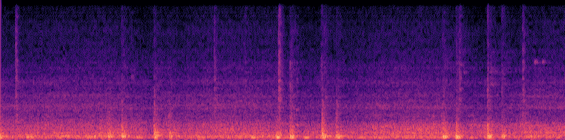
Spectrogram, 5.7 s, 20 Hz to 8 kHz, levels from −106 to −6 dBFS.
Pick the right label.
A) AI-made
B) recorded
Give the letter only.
A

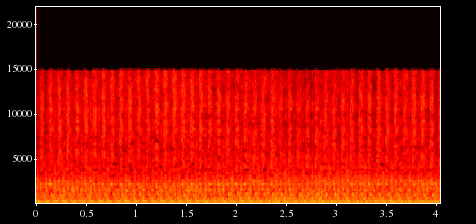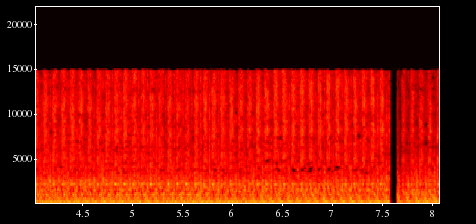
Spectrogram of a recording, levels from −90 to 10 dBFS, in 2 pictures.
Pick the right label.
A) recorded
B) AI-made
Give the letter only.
B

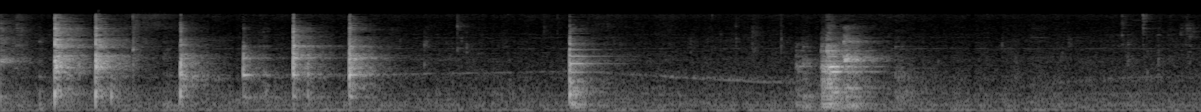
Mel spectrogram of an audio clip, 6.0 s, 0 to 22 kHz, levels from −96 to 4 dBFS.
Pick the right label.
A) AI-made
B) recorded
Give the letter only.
B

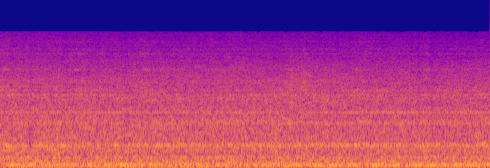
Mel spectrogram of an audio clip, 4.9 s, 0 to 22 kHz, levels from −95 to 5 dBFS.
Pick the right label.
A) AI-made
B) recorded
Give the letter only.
A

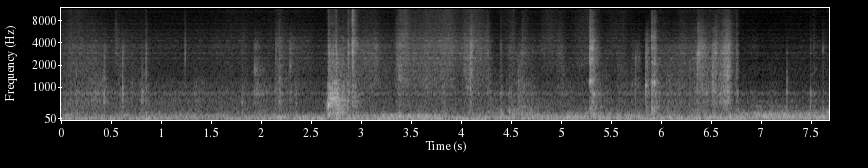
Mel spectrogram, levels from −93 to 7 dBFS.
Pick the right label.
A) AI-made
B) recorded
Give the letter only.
A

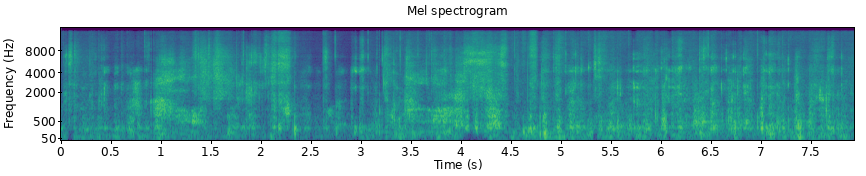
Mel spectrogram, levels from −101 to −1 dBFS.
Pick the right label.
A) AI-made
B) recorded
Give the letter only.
A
